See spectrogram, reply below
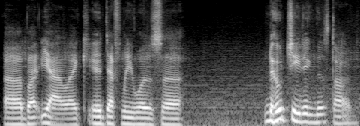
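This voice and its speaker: A man's voice: medium pitch, moderate pace, a little mellow. Nasal, stuffed-up man casting a game. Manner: loose and chatty, swears casually, lots of fillers. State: blocked sinuses. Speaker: game caster and streamer. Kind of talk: casual play-by-play game commentary. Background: music playing.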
